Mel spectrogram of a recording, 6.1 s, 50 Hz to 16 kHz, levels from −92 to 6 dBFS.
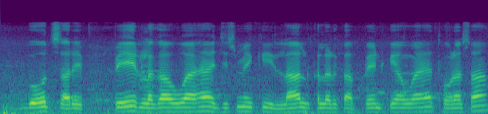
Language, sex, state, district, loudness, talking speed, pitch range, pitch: Hindi, male, Rajasthan, Bikaner, -16 LUFS, 165 wpm, 125-140 Hz, 130 Hz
